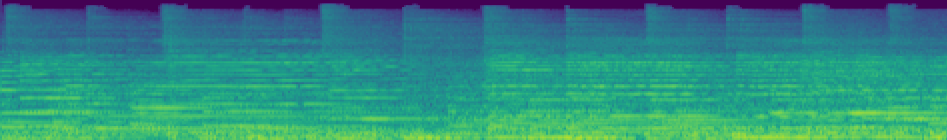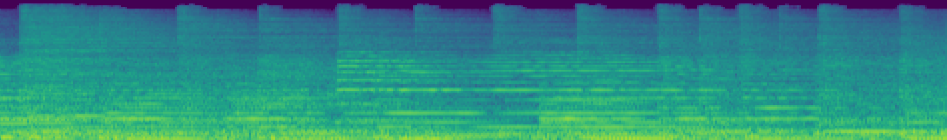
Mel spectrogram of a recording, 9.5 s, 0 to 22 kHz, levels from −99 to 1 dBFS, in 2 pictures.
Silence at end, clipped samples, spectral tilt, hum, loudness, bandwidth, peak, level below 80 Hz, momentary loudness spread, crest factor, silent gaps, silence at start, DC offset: 0 s; under 0.1%; -6 dB/octave; none; -18 LUFS; 18.5 kHz; -4 dBFS; -24 dBFS; 4 LU; 14 dB; none; 0 s; under 0.1%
